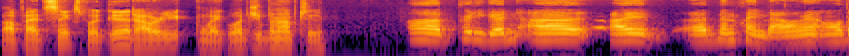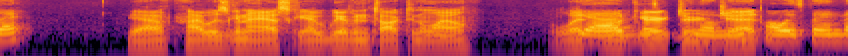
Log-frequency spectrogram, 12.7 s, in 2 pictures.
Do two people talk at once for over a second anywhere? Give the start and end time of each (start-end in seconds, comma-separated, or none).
10.6-12.1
